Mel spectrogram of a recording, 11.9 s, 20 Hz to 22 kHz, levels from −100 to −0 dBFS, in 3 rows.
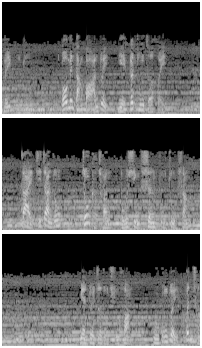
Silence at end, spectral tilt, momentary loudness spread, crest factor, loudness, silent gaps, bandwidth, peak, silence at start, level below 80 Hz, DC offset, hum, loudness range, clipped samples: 0 s; -4 dB/octave; 9 LU; 18 dB; -24 LUFS; none; 7 kHz; -6 dBFS; 0 s; -36 dBFS; under 0.1%; none; 2 LU; under 0.1%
